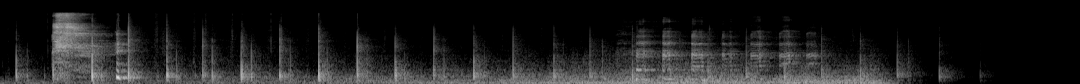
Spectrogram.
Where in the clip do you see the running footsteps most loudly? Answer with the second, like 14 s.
1 s.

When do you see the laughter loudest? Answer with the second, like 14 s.
1 s.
